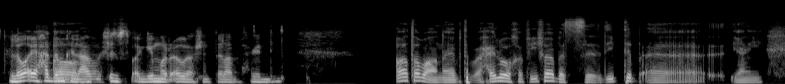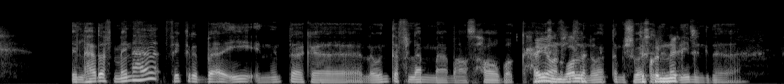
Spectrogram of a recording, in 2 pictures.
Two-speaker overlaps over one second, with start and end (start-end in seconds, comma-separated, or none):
13.2-14.9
